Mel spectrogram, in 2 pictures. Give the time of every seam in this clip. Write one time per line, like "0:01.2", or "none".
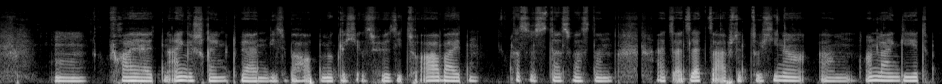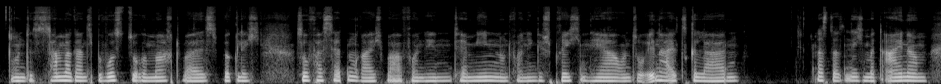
0:07.5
